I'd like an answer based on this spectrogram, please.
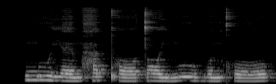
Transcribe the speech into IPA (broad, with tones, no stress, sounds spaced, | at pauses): ŋ uː˥˨ j ɛː˩˧ m h a˧˥ k̚ pʰ ɔː˩ t̪ ɔː˧˩ j m uː˧˩ b o˩˧ n kʰ oː˩˧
